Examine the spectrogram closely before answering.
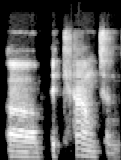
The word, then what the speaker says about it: accountant: For example, by these Legos, I'm going to show you the word accountant. So you see that there are 3 syllables and the stress is on the second syllable.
